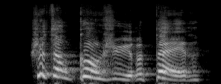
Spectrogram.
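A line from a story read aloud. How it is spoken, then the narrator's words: Pleading. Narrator (French): supplia-t-elle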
